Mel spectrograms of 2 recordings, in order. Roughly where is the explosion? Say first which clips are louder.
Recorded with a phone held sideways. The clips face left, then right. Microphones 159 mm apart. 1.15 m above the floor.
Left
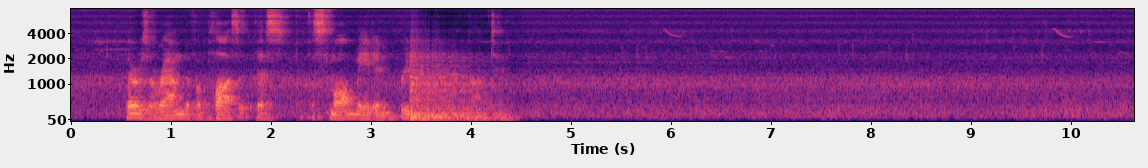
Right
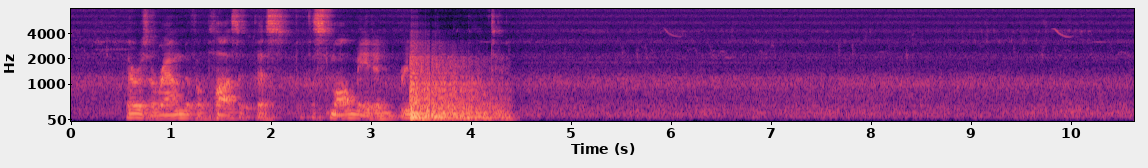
Right 14 dB; right.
